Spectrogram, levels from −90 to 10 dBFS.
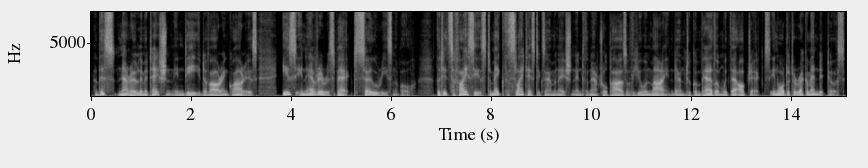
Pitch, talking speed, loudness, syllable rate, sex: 95 Hz, 170 wpm, -23 LUFS, 5.3 syllables/s, male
